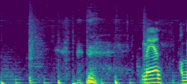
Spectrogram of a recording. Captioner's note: clears throat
